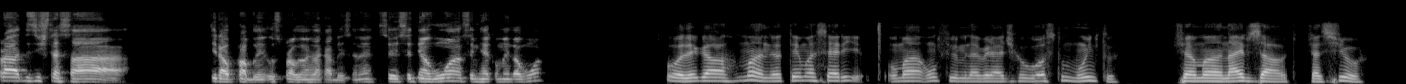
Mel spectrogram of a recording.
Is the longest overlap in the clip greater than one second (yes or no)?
no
